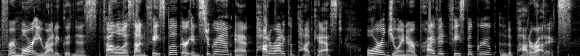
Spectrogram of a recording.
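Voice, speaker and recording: A woman's voice: mid-range voice, expressive, moderate pace, faint music behind. A woman co-hosting a comedy podcast in casual banter, with a giggly, playful manner. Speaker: podcast co-host.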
